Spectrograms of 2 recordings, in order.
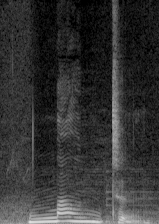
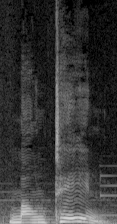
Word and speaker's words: mountain: carpet canteen crazy now listen to these two mountain it's not mountain when you say ten then you're giving equal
